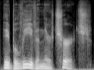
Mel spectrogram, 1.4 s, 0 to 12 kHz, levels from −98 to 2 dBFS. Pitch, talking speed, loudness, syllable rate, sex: 110 Hz, 210 wpm, -15 LUFS, 5.4 syllables/s, male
